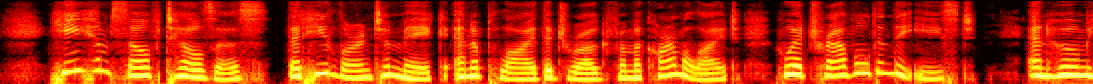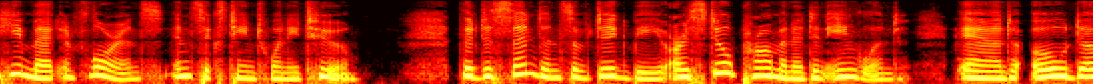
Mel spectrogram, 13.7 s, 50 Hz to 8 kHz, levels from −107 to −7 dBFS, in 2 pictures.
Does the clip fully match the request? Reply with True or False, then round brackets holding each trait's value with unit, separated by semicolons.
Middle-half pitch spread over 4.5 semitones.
True (5.4 semitones)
